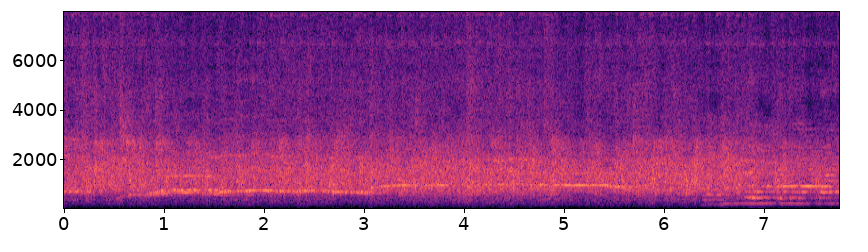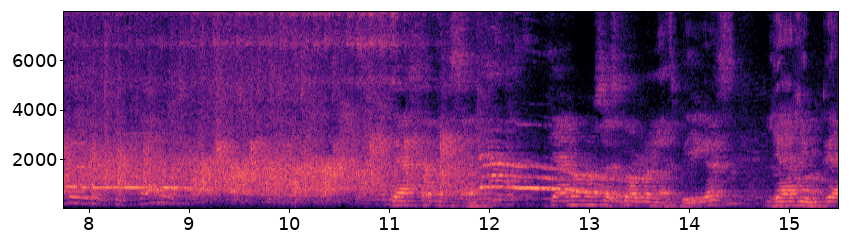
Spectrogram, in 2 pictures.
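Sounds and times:
audience applause: 0.0s - 12.1s
speech: 6.9s - 9.0s, 11.0s - 15.4s.

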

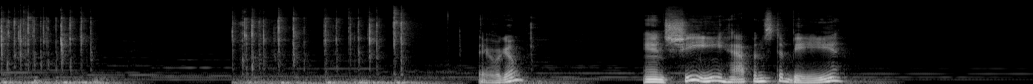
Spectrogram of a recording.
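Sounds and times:
rapid typing on a computer keyboard: 0.0s - 1.1s, 2.3s - 4.2s
steady music: 0.0s - 10.3s
speech: 4.8s - 5.4s, 6.4s - 8.5s.

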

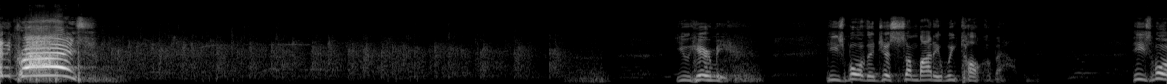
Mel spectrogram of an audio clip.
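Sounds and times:
audience clapping hands: 0.0s - 6.1s
speech: 7.0s - 7.5s, 8.3s - 10.1s, 11.3s - 11.6s.

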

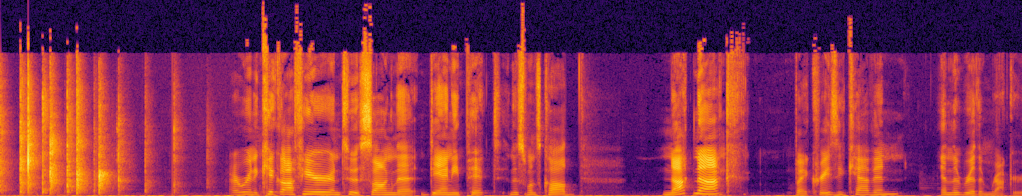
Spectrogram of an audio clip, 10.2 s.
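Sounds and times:
applause after a guest introduction: 0.0s - 2.2s
speech: 2.4s - 5.9s, 6.6s - 7.4s, 8.0s - 10.2s.

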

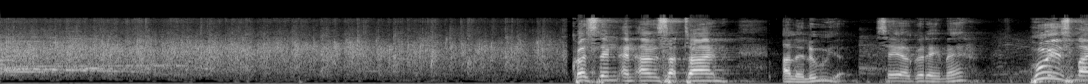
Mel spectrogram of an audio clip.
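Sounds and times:
audience clapping: 0.0s - 5.7s
speech: 5.8s - 10.8s.

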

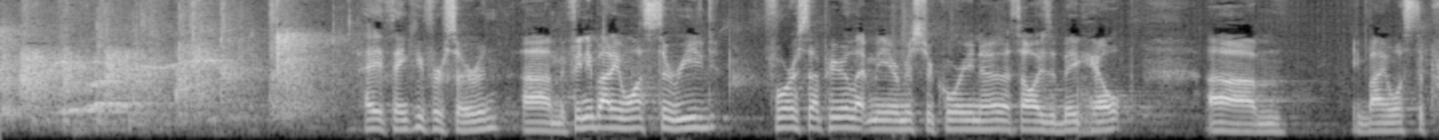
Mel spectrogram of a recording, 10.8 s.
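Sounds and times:
audience applause: 0.0s - 2.6s
speech: 2.7s - 10.7s.

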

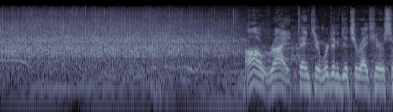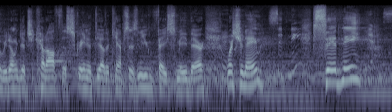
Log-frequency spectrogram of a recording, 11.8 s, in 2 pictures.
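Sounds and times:
applause: 0.0s - 4.4s
speech: 3.7s - 11.7s.

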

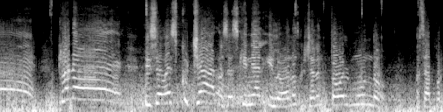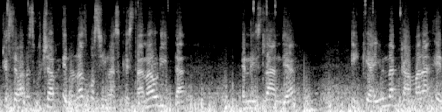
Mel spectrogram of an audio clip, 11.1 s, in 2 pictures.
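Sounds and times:
wind blowing over a live microphone: 0.0s - 11.0s
speech: 1.9s - 11.0s.

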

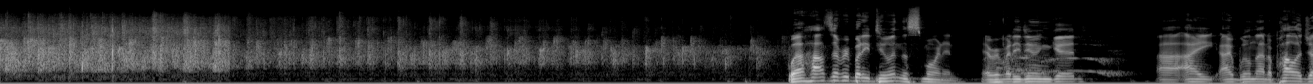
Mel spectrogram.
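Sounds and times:
church audience applauding to welcome a guest pastor: 0.0s - 8.1s
speech: 7.9s - 11.0s, 11.6s - 13.1s.

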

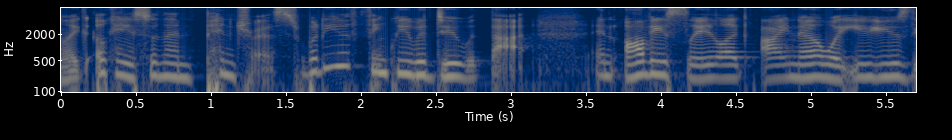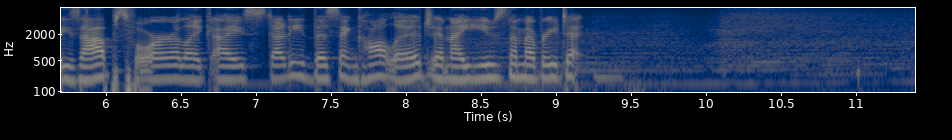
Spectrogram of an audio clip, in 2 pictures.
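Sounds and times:
speech: 0.0s - 9.5s
loud motorcycle: 8.6s - 11.3s.

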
